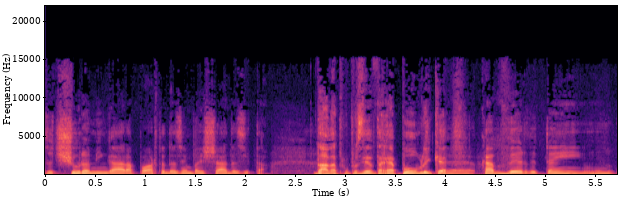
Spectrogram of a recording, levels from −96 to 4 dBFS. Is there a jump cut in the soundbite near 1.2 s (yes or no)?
no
